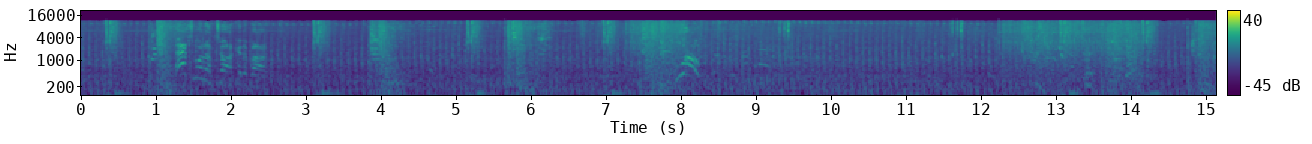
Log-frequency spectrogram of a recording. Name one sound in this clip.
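Explosions boom several times.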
